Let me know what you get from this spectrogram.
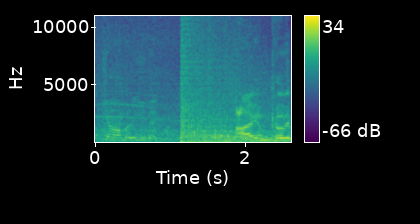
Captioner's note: thunder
